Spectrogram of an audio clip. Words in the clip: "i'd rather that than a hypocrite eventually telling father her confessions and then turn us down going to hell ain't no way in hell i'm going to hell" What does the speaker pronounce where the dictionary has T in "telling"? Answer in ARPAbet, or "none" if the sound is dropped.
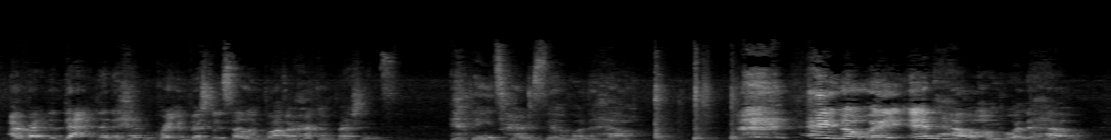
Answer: S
